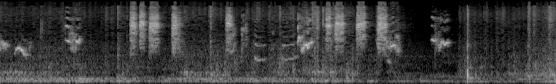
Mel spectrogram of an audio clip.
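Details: Breeding lovebirds kept with budgies chatter with rapid, sharp, high chirps and squeaks in quick bursts.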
